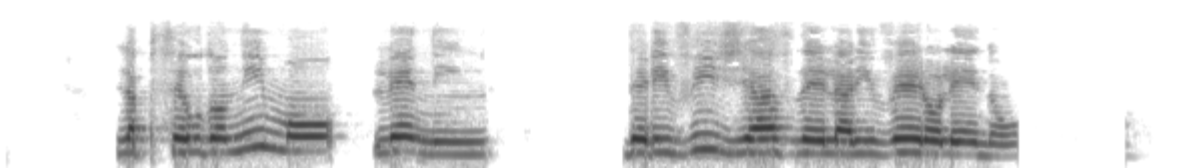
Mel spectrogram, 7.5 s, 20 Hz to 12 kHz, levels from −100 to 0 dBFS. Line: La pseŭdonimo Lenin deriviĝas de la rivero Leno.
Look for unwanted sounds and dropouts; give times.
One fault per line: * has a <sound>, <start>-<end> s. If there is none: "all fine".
all fine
